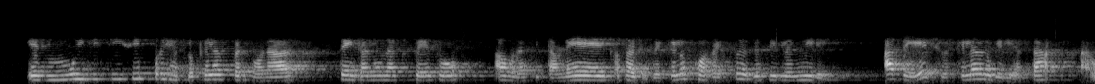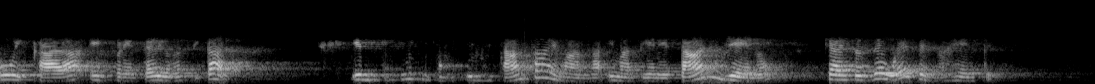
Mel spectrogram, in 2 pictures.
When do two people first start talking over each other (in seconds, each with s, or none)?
none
